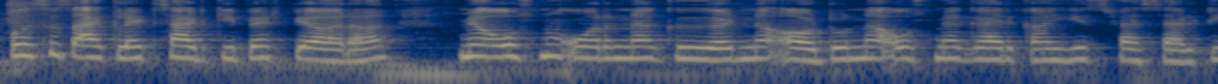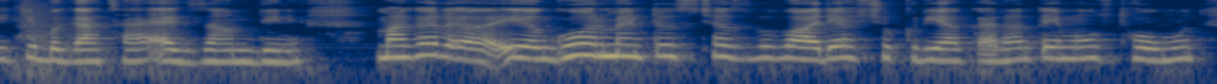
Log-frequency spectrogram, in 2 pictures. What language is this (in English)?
Kashmiri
